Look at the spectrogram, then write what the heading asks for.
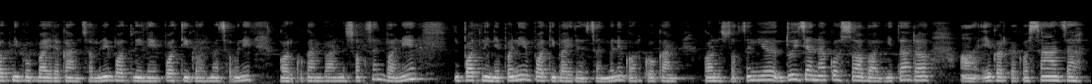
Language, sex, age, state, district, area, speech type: Nepali, female, 30-45, West Bengal, Darjeeling, rural, spontaneous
